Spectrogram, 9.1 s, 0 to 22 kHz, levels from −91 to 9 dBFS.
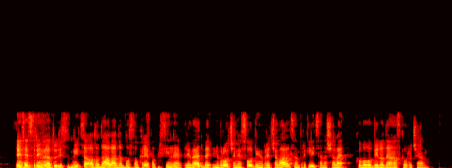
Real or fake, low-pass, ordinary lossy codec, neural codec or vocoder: fake; 7.2 kHz; none; vocoder, 22.05 kHz, 80 mel bands, Vocos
